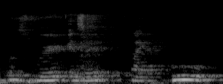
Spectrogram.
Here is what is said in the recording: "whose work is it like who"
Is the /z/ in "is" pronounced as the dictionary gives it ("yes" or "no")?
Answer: yes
